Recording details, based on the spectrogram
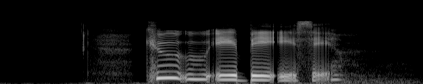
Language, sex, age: Swedish, female, 54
